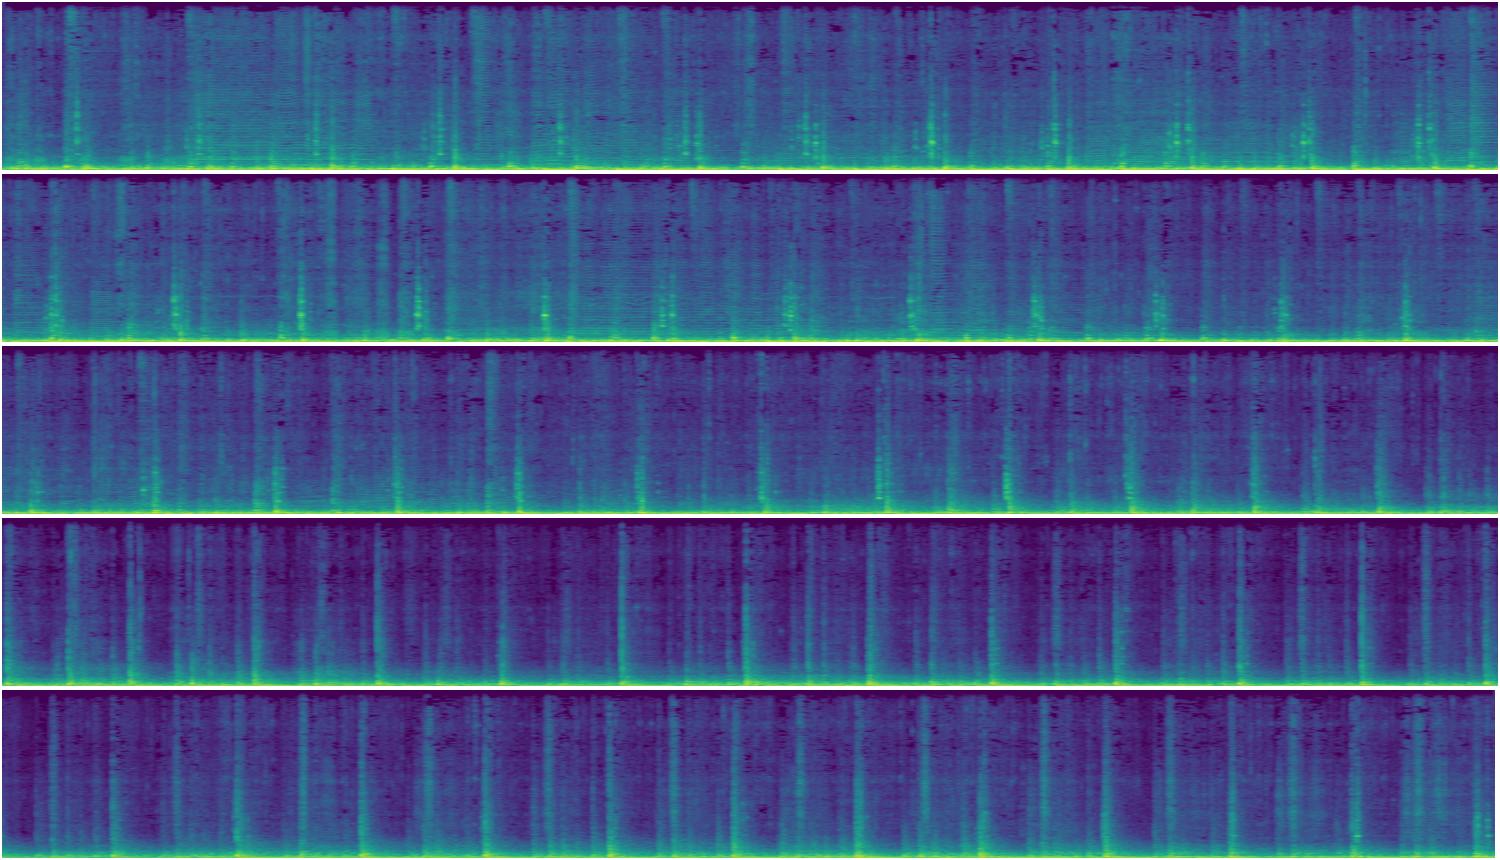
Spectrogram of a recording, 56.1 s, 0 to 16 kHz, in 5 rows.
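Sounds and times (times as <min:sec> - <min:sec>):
bass drum beat: 0:00.0 - 0:56.0
brass band marching: 0:00.0 - 0:56.0.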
